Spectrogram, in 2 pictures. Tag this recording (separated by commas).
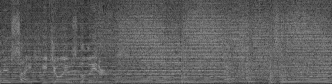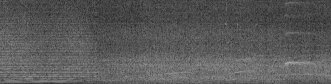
Vehicle, Speech, Music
